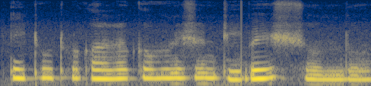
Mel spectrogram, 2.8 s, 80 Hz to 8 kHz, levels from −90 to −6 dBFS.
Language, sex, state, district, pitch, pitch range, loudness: Bengali, female, West Bengal, Kolkata, 275 Hz, 250-285 Hz, -16 LUFS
